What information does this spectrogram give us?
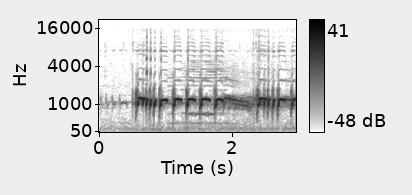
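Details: Local zebra dove in full song, used to call rivals and as a trapping lure: a soft hum opening into a burst of loud, clipped cooing notes, then a steady rolling trill and a second staccato run.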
